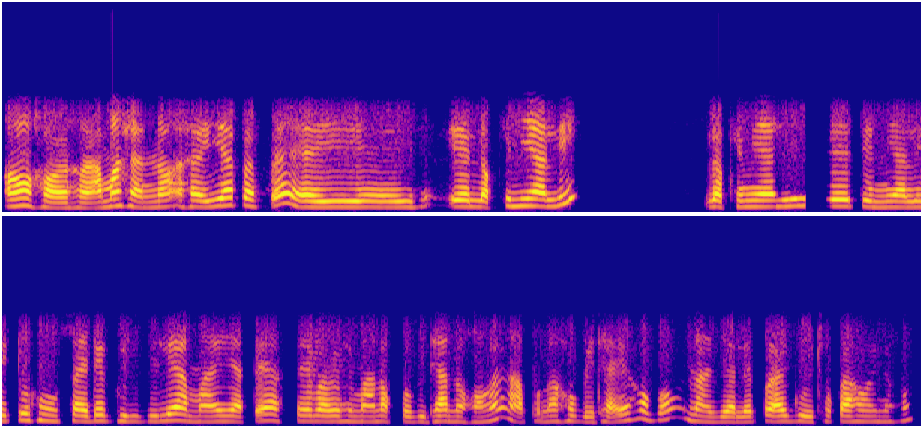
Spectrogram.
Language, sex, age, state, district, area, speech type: Assamese, female, 30-45, Assam, Sivasagar, rural, conversation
